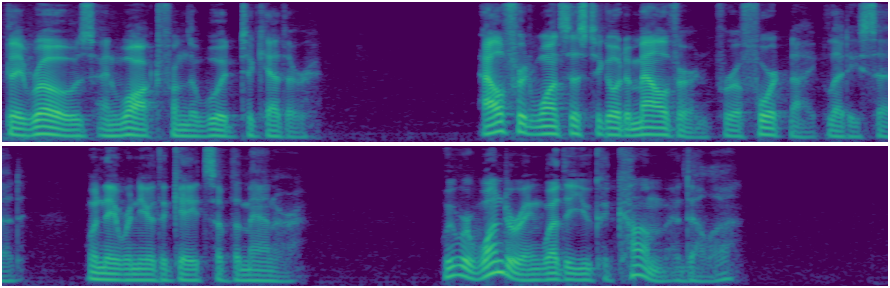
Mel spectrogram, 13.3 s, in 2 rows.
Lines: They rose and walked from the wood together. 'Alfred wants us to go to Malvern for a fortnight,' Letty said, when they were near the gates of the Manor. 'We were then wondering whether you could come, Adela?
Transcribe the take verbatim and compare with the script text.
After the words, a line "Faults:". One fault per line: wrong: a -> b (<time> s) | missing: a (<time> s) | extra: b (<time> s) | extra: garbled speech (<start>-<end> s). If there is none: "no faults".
They rose and walked from the wood together. 'Alfred wants us to go to Malvern for a fortnight,' Letty said, when they were near the gates of the Manor. 'We were wondering whether you could come, Adela?
Faults:
missing: then (10.2 s)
